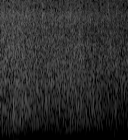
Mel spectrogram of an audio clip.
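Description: A steady, hissing wash of surf fills the short stretch, waves rolling continuously with no voices or other distinct sounds on top.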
